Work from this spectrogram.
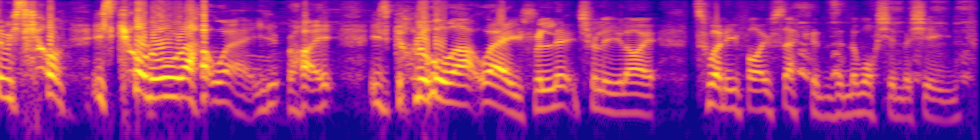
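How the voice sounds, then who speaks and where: With a Bristolian accent, a man talks at a moderate pace in a fairly high voice, his pitch swinging very widely and his loudness rising and falling sharply. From England, Bristol. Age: 30s. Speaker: jiu-jitsu brown belt and teacher. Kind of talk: casual podcast chat. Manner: animated.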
